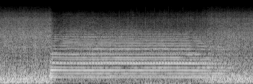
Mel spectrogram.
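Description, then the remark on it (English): A freight train rumbles loudly past a crossing in New Haven, and half a second in its horn starts blaring in one long, steady blast that carries over the heavy rolling noise, with no voices. “In New Haven, there were some shops down the hill by the river, but you always had to wait at the crossing for the freight train.”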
